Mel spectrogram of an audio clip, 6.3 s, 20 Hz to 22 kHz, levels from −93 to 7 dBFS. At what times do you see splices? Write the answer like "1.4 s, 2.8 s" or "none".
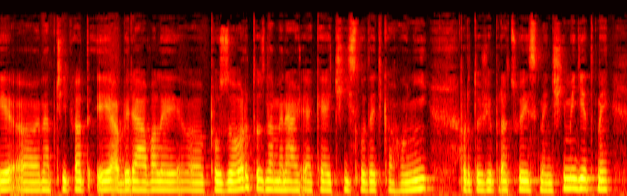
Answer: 3.0 s, 4.6 s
